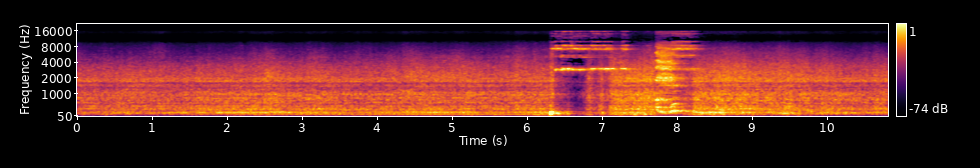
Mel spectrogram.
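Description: Several electric fans running with a steady hum made of several fixed tones. About six seconds in comes a sudden sharp knock with a short high squeal, and a second brief loud noise follows about a second and a half later.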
